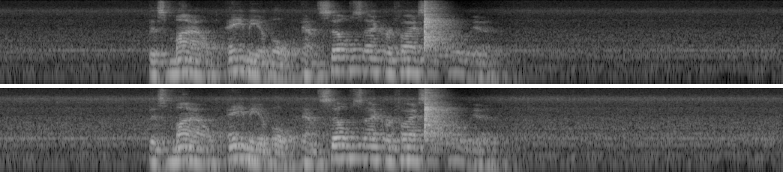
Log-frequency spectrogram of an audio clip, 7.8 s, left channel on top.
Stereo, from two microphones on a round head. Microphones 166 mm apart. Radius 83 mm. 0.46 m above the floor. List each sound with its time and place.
1.5 s a man speaking: 45° left (ahead or behind), 1.2 m; by 5.0 s 25° left (ahead or behind), 2 m
4.2 s a clap: 50° left (ahead or behind), 2.5 m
